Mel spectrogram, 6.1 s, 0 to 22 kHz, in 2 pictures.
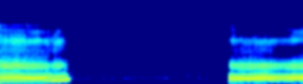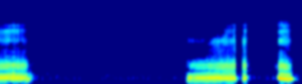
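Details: A cat snoring: loud buzzing, voiced breaths repeating in cycles with quiet pauses, about 23 a minute.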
